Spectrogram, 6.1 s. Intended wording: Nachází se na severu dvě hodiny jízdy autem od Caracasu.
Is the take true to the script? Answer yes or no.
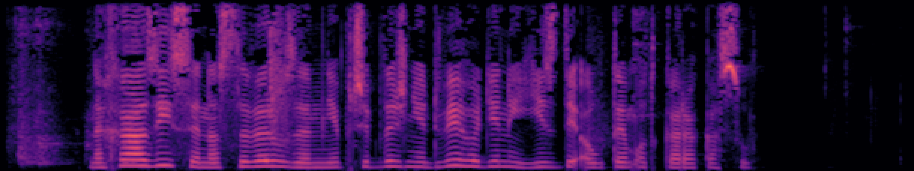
no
